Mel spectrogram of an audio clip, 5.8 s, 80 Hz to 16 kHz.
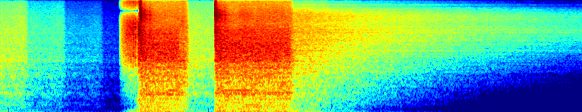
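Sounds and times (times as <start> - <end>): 
hard distorted ending: 1.2 - 3.6.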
